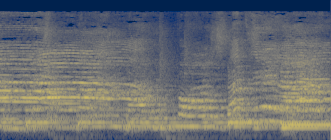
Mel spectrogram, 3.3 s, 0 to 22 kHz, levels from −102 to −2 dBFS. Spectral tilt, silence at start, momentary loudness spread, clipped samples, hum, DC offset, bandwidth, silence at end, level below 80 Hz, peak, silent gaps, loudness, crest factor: -1 dB/octave; 0 s; 7 LU; under 0.1%; none; under 0.1%; 16.5 kHz; 0 s; -70 dBFS; -10 dBFS; none; -25 LUFS; 16 dB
